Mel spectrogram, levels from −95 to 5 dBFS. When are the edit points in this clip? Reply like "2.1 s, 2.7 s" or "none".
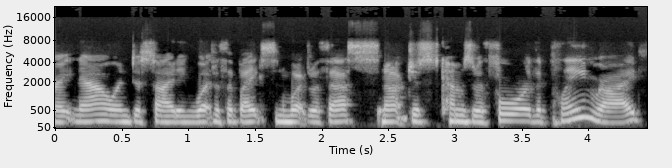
1.2 s, 1.9 s, 2.5 s, 3.3 s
